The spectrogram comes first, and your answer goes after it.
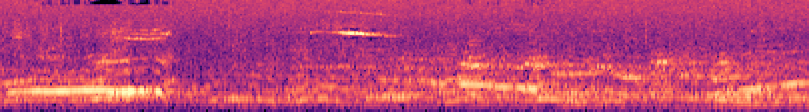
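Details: Wolves in a pack howling while one female greets the people who hand-raised her; a loud level howl opens, then several wavering, rising and falling howls overlap in a chorus.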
